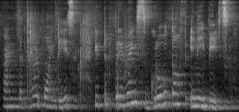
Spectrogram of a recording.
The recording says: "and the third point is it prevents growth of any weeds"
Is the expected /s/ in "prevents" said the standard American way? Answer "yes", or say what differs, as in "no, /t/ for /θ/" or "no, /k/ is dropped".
yes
